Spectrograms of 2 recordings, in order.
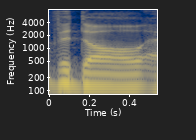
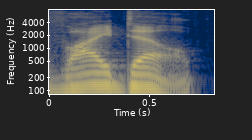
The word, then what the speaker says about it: Vidal: Okay, we've all been saying it wrong, apparently. It is not Vidal as in Sassoon. It is Vidal.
